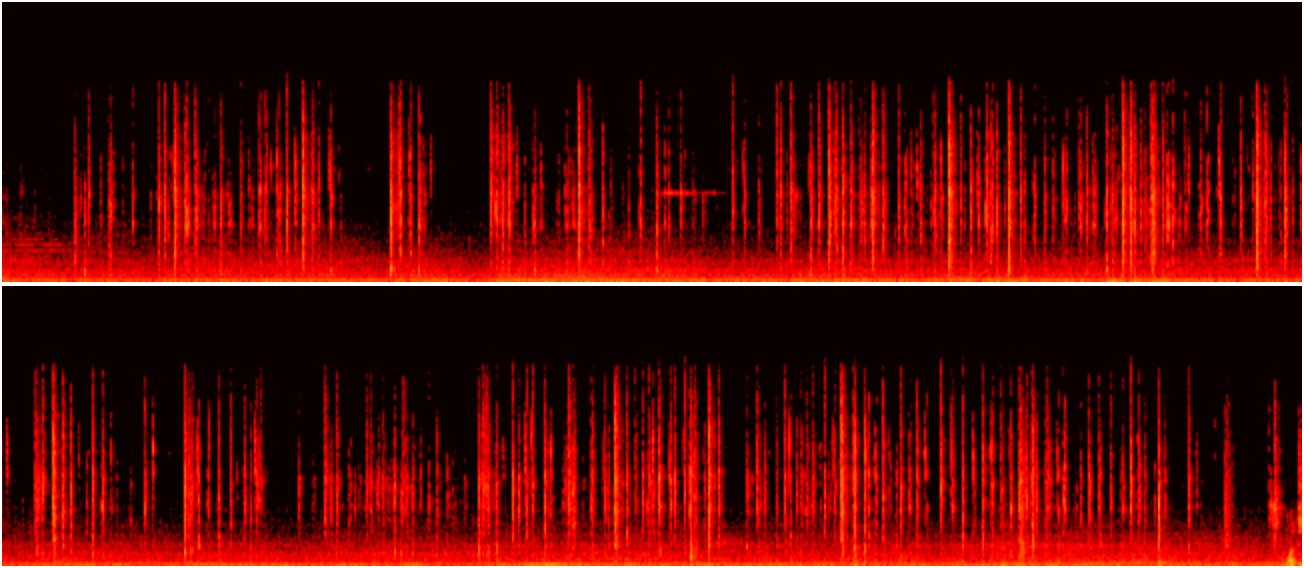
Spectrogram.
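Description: Typing on a computer keyboard: a long run of quick, irregular key clicks as a sentence is typed out.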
